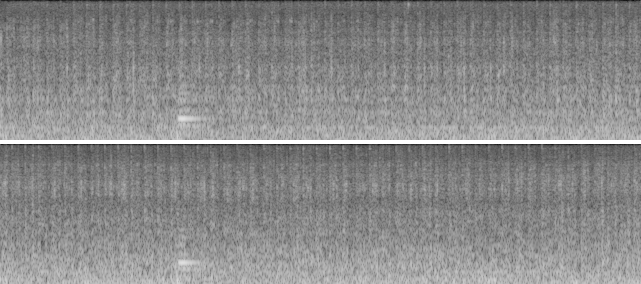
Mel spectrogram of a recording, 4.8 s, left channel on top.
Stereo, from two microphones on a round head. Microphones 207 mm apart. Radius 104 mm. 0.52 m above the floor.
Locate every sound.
0.0 s running water: 90° left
